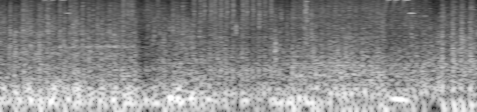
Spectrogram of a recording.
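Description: Gunfire in Tom Clancy's The Division in the Dark Zone, a dense continuous barrage of shots and bursts filling the whole stretch at steady loudness, with no talk.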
